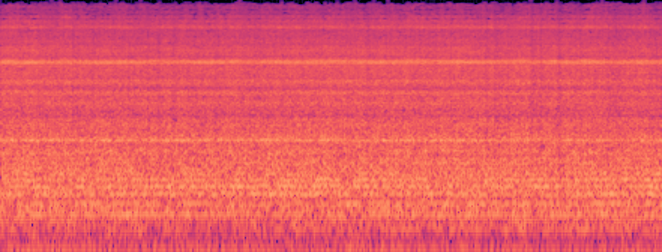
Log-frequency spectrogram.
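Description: Propeller engines drone loudly and steadily from inside an aircraft cabin.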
